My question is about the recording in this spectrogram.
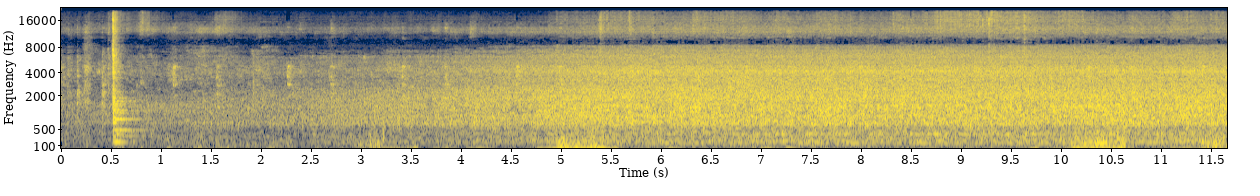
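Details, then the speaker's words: Vintage Lakewood Country Aire C-720-3 three-speed box fan, Westinghouse motor (said to do better once warmed up), switched to high: steady even air rush swelling with speed, no rattle, tick or scrape; normal running. "Well, this motor does better when it has time to warm up, but this fan is a beast. Alright, let's crank it up to high."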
